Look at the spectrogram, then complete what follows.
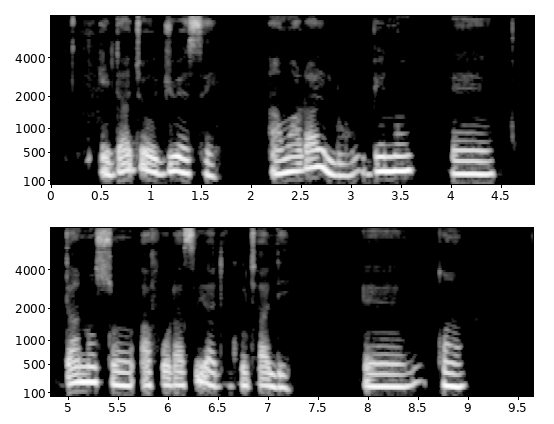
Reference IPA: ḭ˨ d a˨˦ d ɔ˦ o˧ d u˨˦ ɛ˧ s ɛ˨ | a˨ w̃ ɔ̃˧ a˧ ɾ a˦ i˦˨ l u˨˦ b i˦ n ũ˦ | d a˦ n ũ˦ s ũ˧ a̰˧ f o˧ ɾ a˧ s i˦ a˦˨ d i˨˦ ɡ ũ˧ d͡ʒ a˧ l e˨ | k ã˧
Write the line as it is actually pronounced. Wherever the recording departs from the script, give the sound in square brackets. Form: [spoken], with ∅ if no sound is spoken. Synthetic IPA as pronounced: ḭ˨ d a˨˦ [d͡ʒ] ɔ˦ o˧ [d͡ʒ] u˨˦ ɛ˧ s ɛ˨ | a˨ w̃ ɔ̃˧ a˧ ɾ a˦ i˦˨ l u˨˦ b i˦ n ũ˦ | d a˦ n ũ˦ s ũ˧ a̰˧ f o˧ ɾ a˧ s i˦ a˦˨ d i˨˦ ɡ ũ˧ d͡ʒ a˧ l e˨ | k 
